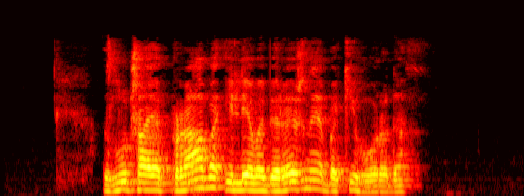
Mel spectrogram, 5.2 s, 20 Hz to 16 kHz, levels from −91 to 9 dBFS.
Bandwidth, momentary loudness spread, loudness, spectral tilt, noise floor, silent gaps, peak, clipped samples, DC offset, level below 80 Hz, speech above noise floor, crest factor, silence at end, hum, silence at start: 7.4 kHz; 11 LU; -17 LUFS; -8 dB/octave; -78 dBFS; none; -2 dBFS; under 0.1%; under 0.1%; -60 dBFS; 62 dB; 16 dB; 1.15 s; none; 1.05 s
